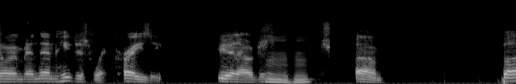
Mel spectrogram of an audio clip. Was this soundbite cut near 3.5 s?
yes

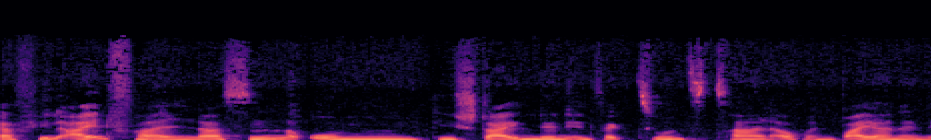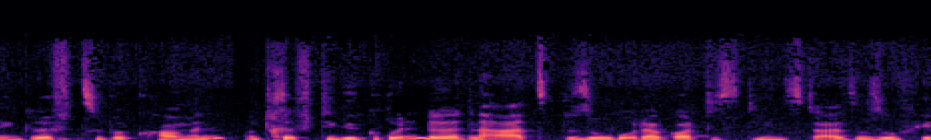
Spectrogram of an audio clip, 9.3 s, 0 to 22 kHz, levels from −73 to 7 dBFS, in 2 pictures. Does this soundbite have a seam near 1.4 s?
no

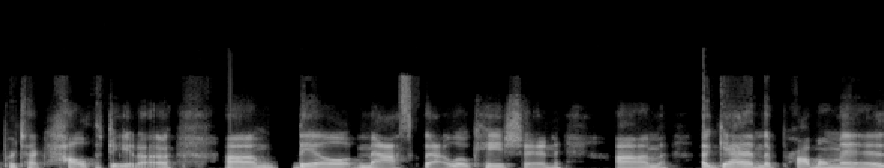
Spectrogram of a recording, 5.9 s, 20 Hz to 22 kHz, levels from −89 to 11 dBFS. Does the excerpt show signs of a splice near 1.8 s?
yes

